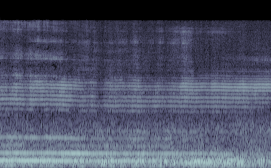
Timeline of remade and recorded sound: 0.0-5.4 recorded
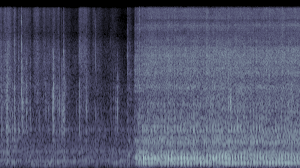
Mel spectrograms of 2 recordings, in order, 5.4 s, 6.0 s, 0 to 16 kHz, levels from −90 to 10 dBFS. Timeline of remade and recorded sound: 0.0-2.9 recorded; 2.9-6.0 remade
